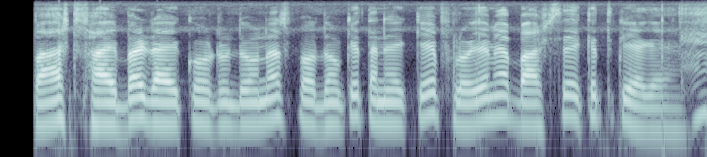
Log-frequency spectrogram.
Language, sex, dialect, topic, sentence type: Hindi, male, Kanauji Braj Bhasha, agriculture, statement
